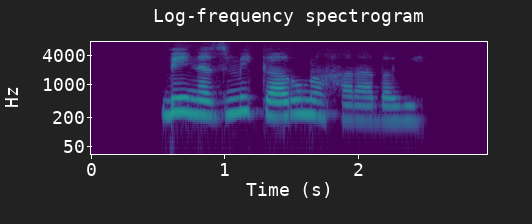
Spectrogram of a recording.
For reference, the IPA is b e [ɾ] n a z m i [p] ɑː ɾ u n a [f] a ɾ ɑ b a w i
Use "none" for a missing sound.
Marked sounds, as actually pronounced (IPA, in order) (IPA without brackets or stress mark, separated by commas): none, k, x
